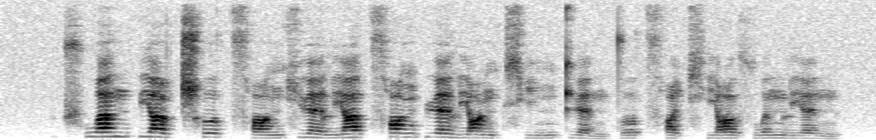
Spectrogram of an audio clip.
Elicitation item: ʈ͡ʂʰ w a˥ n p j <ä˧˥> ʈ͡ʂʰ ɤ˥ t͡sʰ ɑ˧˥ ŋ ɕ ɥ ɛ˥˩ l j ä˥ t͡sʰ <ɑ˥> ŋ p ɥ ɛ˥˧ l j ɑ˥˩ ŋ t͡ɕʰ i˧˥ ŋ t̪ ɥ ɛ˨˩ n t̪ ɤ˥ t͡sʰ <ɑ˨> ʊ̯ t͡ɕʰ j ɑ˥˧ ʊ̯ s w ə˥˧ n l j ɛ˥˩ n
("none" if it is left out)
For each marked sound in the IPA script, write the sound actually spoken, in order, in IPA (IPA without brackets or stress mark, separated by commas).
ä˥˩, ɑ˥, ɑ˨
